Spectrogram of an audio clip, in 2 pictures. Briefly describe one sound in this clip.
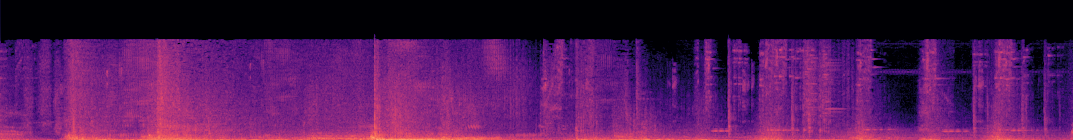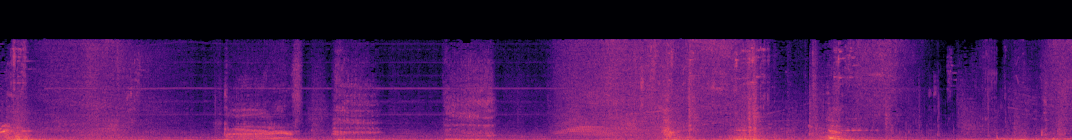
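Energy blasts crackle and boom in quick bursts.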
